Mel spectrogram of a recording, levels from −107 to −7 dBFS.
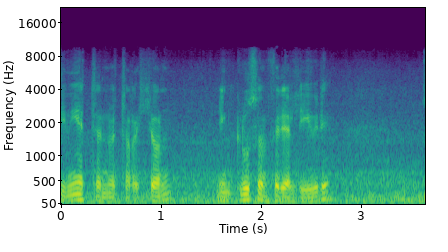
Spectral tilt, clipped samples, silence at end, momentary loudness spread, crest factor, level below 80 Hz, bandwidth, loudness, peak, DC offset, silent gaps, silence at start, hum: -8 dB/octave; under 0.1%; 0 s; 14 LU; 18 dB; -40 dBFS; 8.8 kHz; -23 LUFS; -4 dBFS; under 0.1%; none; 0 s; none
